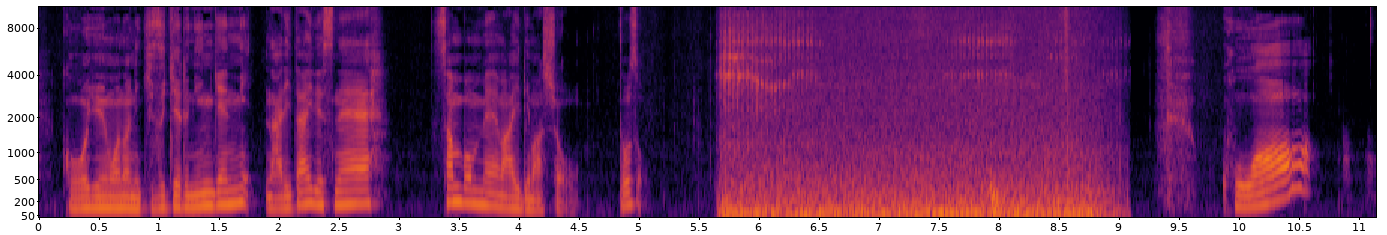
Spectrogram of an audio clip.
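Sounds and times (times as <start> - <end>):
speech: 0.2 - 5.8, 9.9 - 10.7
cat purring: 5.6 - 9.1.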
